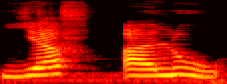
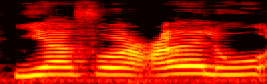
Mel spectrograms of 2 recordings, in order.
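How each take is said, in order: First: The middle consonant is a plain glottal stop. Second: The middle consonant is a clear throaty ain. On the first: The speaker calls it wrong. "ऐसा नहीं पढ़िएगा" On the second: The speaker calls it right. "आइन की आवाज़ को प्रॉपर वाज़े करिएगा"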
